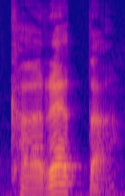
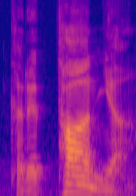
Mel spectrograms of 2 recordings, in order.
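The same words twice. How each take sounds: First: Said in the usual way. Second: Karetanya slowly, stressed on TA; stress moved along. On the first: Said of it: "the stress moves back". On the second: Shown as a demonstration. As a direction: punch the TA in karetanya. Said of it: "stress moves back one more syllable".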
